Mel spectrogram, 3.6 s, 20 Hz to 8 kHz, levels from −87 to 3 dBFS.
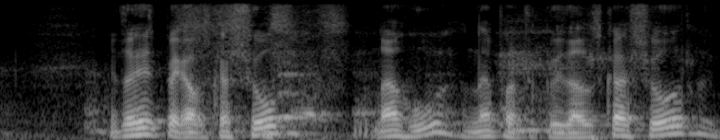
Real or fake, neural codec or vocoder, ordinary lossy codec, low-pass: real; none; none; 7.2 kHz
